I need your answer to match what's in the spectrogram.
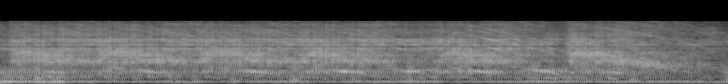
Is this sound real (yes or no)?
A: no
